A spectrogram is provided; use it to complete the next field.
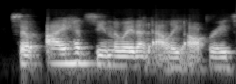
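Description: In a normal speaking voice with an American accent, the speaker keeps a moderate pace and ordinary pitch variation. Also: woman. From Chicago. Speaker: sales professional and business co-founder. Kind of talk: casual interview chat.

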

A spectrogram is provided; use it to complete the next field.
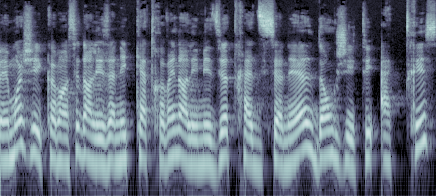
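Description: A woman's plain, everyday voice, fairly low-pitched, at a moderate pace. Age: 50s. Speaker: social media influencer and former TV weather presenter. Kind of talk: casual interview.

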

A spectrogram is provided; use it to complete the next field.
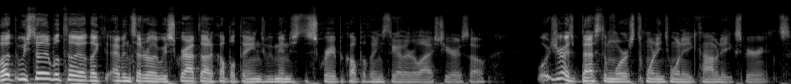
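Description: Speaking at a very fast pace, a man with an American accent shows ordinary pitch variation. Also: medium pitch for a man. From Charlotte, North Carolina. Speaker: comedian and podcast host. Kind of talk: casual comedic banter.

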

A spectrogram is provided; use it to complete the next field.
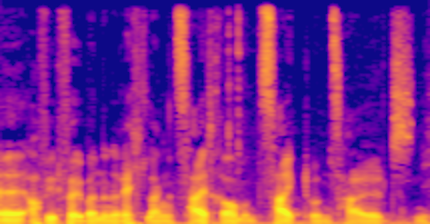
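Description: A man's voice at a moderate pace. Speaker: podcast co-host. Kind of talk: casual chat. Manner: voice cracks on some notes.

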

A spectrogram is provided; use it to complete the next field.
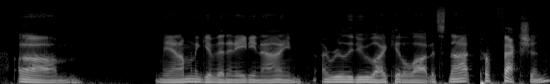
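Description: Heard on a very clean recording with a silent background, a man speaks in a fairly low pitch with ordinary pitch variation. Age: 40s. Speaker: whisky podcast host. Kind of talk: casual solo podcast, whisky tasting. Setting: home. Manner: rambling with many fillers.

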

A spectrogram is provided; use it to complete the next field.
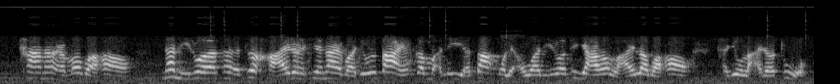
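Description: In a Northeastern Chinese accent, the speaker talks at a fairly quick pace with ordinary pitch variation and big swings in loudness over noticeable background noise. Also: woman, high pitch for a woman. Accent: Northeastern Mandarin. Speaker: caller. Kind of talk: phone-in advice call. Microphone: too quiet.

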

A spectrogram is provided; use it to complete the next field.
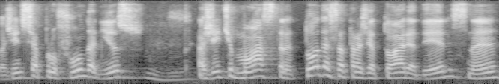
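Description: A fairly high-pitched man with lively intonation at a fairly slow pace, music in the background. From Brazil, Rio Grande do Sul (Santa Maria). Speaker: TV journalist. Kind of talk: radio interview.

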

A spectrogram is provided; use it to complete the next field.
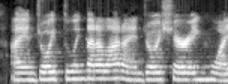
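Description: There is noticeable background noise behind this woman's medium-pitched speech. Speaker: dermatologist. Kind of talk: casual interview.

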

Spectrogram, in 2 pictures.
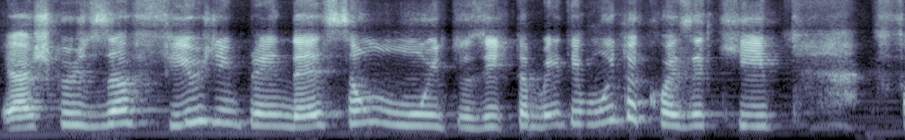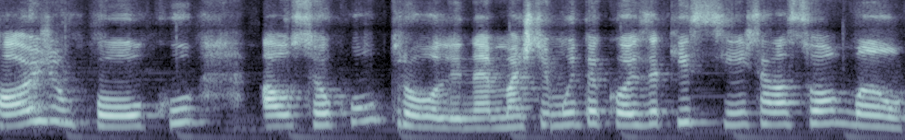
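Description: A woman with a high voice talks at a moderate speed, and her pitch varies in an ordinary way. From Brazil, Recife. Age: 30s. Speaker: entrepreneur. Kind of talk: interview. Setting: live stream.

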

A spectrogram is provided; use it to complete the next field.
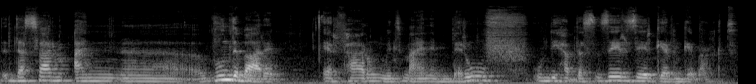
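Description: A woman's very deep, low voice in a Bosnian accent, very slow, with ordinary pitch variation, audible room echo and noticeable background noise. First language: Bosnian (speaking German). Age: 60s. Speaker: grandmother interviewee. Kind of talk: interview.

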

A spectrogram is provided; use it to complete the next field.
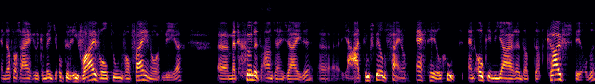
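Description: Lively intonation at a fairly slow pace. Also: man, medium pitch for a man. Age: 50s. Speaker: Feyenoord fan, podcast guest. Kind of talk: casual interview, reading aloud from a book.

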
